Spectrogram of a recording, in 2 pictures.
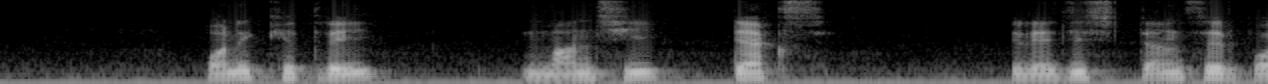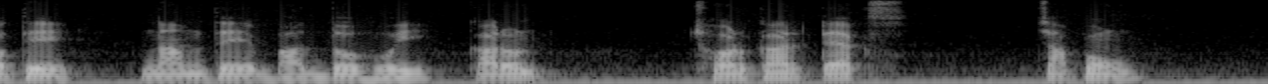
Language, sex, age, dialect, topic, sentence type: Bengali, male, 25-30, Rajbangshi, banking, statement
